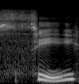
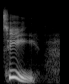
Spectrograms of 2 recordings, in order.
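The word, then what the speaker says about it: 四: it says in in the number four is pronounced as C I don't know if I'm saying that right which sounds similar to the word for death C well anyway I don't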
